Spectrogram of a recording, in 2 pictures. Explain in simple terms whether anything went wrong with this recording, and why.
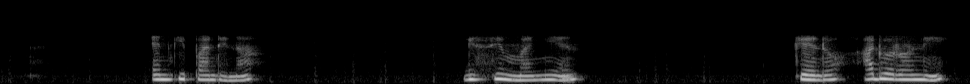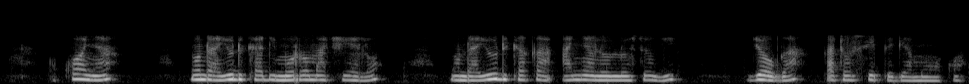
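Nothing went wrong here; the speech comes through as expected.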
